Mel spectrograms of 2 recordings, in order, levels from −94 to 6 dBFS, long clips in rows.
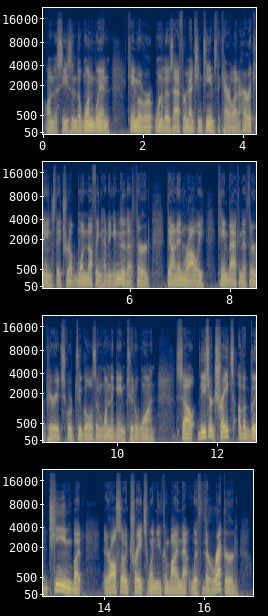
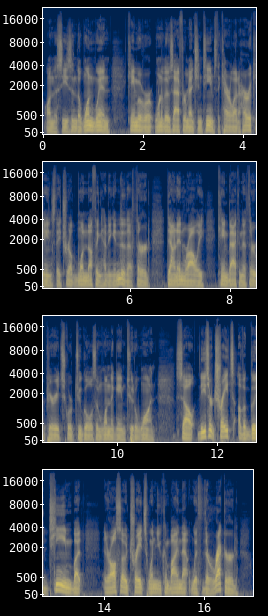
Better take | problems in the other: second | garbled, watery; slightly; nothing above 19.5 kHz

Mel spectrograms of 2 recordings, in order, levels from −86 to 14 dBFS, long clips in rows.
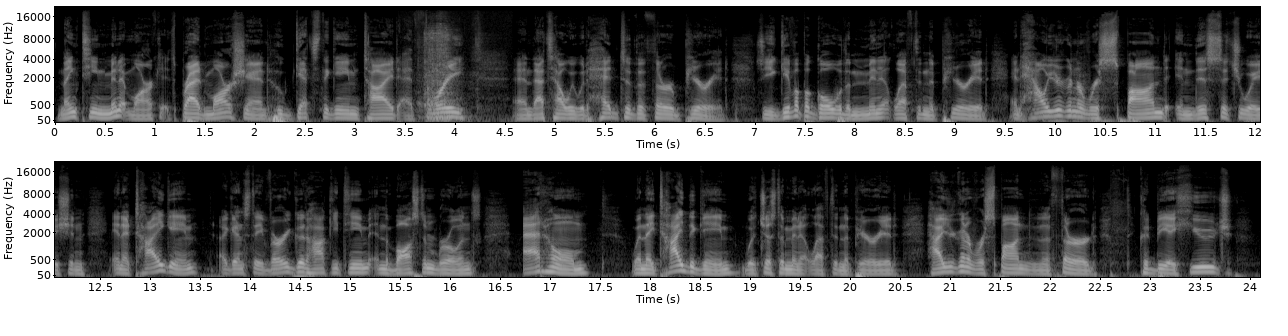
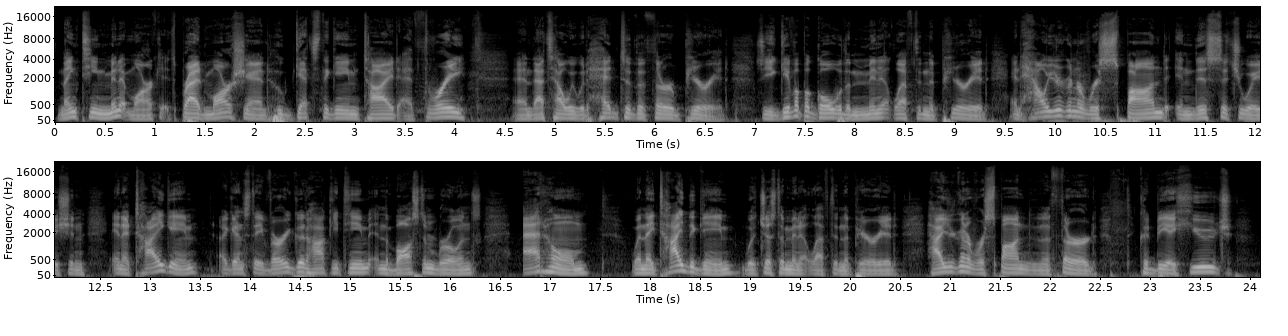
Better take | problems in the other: second | clattering dishes; noticeable; at 3.5 s; peak 4 dB below the speech

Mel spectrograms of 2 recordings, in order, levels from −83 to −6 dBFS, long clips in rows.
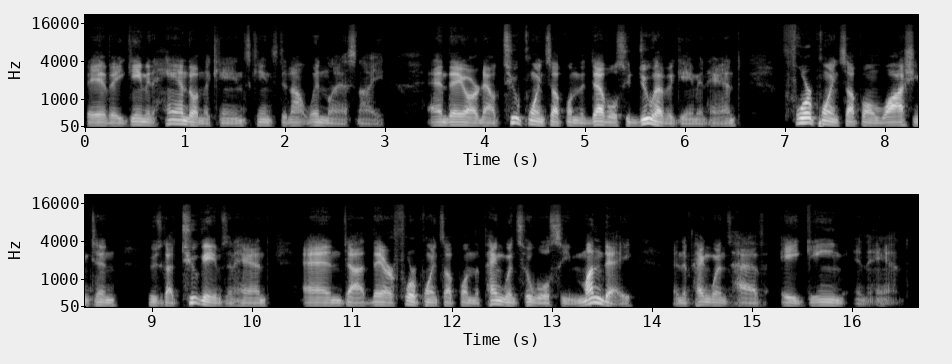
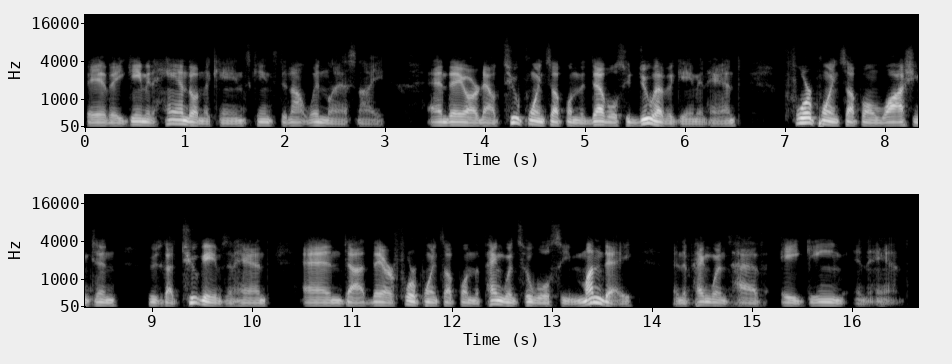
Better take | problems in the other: first | muffled; slightly; fading above 3 kHz

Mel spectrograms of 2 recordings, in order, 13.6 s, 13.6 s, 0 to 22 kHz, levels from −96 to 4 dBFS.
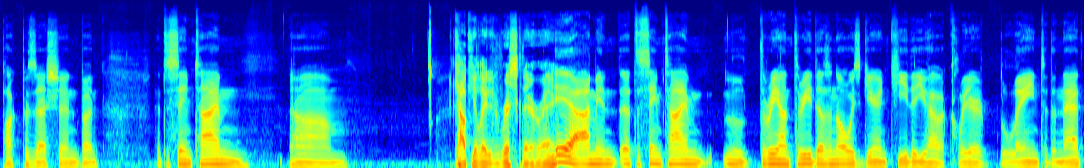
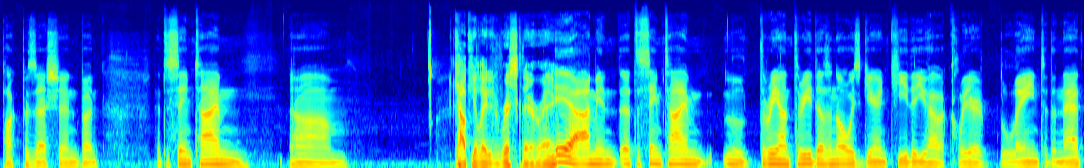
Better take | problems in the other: neither | none

